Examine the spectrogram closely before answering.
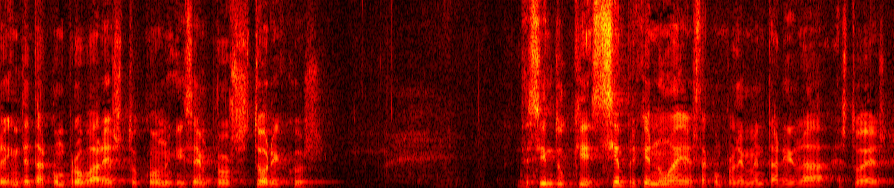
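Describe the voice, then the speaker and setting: Older man, Portuguese accent, Portuguese native speaker, halting public talk, self-correcting, wry, middle-pitched voice. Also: gravelly. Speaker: guest architect speaker. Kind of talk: public talk, reading a prepared text. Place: lecture hall.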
